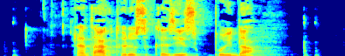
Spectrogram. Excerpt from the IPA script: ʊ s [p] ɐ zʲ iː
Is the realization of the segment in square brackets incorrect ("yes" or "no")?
yes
